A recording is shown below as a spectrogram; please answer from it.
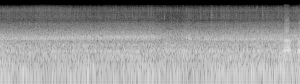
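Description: Steady wind and road noise from a vehicle moving along a road: a rushing hiss with no clear engine note. A voice starts up near the end.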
